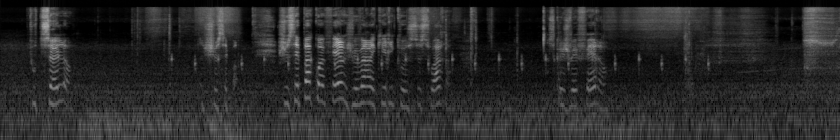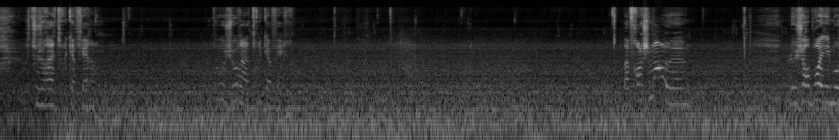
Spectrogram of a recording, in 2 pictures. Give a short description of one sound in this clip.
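A car engine rumbles low and steady while driving, louder from the middle on.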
